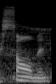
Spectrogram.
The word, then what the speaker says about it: Salmon: the father of salmon salmon or salon however you want to say it it's spelled like salmon the fish uh the father of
